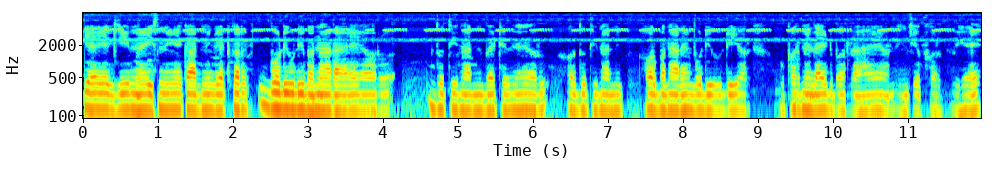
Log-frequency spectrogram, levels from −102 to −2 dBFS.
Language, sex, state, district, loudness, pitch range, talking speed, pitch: Hindi, male, Chhattisgarh, Sarguja, -31 LUFS, 120-130 Hz, 195 wpm, 125 Hz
